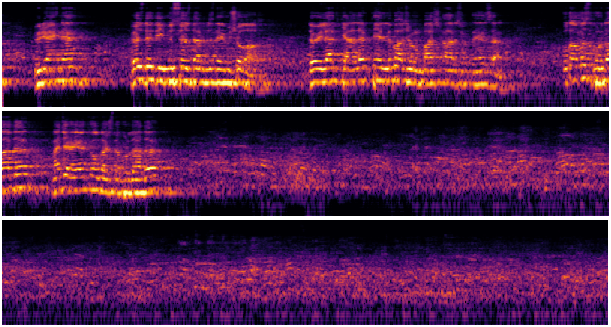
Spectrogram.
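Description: A crowd of guests chatters in a large room.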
